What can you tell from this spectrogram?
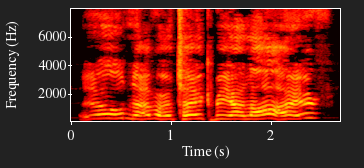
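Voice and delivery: slow, very high, loud yell; defiant yell. A narrator's reading. The intern defies Green's threat of police, defiant yell. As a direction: draw out a hammed-up shout of defiance. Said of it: "Bernal yelled".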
